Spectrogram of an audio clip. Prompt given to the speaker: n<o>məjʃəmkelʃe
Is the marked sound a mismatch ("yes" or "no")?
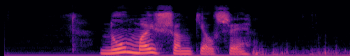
yes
